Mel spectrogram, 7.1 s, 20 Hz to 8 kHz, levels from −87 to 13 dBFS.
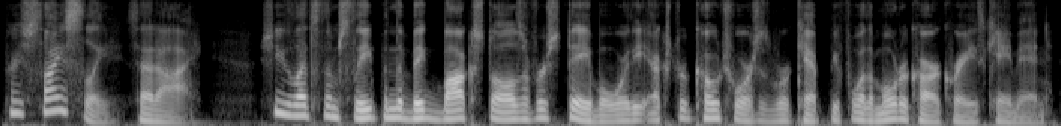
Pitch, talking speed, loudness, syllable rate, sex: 125 Hz, 245 wpm, -20 LUFS, 6.2 syllables/s, male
